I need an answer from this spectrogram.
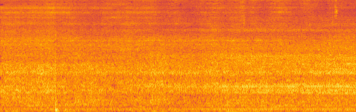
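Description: Airport Railroad commuter train running along the track: a steady rumble of wheels and running gear with a low hum, and a single knock about a second in.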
